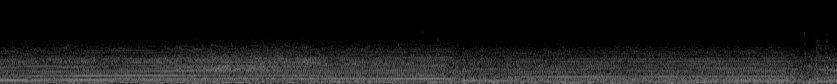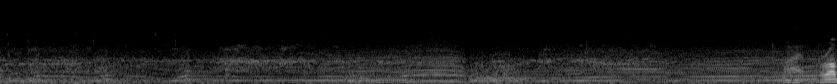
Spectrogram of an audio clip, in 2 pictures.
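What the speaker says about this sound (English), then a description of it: "Car sliding all over the place there." A race car slides and squeals around the Nurburgring in a sim racing game, engine droning and shifting pitch as tires scrub through the corners, fairly steady and close.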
